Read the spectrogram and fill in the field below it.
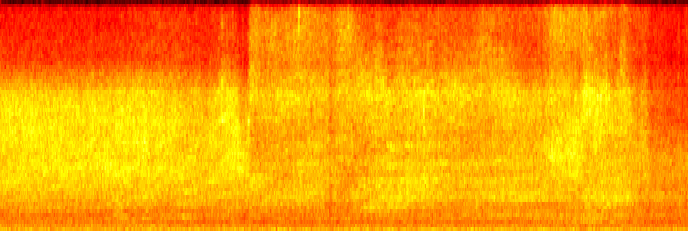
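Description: Motorbike engines buzz past close by.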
